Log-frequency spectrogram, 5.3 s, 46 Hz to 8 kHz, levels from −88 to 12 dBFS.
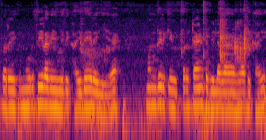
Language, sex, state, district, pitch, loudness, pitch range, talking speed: Hindi, male, Haryana, Rohtak, 145 Hz, -18 LUFS, 135-150 Hz, 190 wpm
